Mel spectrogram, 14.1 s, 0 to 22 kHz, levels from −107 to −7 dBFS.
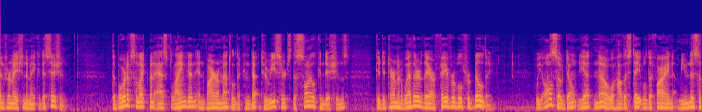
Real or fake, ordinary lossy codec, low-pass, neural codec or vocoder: fake; AAC, 32 kbps; 7.2 kHz; codec, 16 kHz, 16 kbps, FreqCodec, larger model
